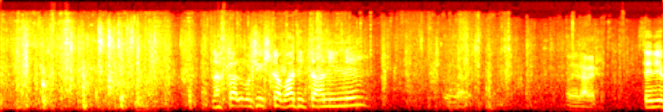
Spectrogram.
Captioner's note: speaking in Spanish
